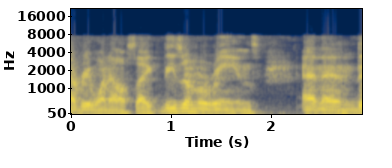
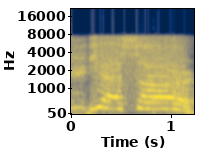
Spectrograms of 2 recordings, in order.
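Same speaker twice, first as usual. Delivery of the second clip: mock very high all-out shouting, "sir" drawn out; 13 semitones higher, 4 dB louder than usual. Told 'i can't hear you,' the speaker reenacts his own answer: retelling shouting louder than everyone. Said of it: "Louder than everyone".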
